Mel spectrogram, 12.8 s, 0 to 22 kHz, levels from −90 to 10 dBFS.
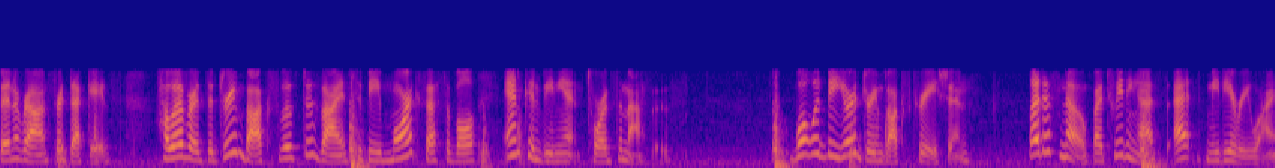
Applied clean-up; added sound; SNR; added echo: none; Slam / Car; 13 dB; none.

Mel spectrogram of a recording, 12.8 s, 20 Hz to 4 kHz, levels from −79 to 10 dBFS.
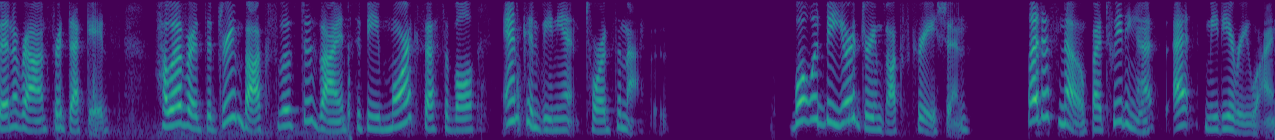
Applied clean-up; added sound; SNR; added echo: neural mask model DeepFilterNet 3.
